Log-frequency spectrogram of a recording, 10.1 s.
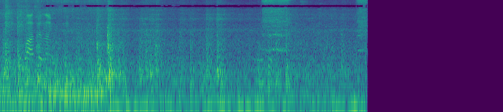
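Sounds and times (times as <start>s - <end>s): train wheels rumbling on rails: 0.0s - 7.4s
train wheel screech: 5.2s - 6.0s, 7.1s - 7.4s.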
